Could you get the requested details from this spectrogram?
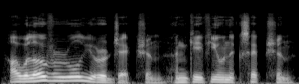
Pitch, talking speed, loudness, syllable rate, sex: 115 Hz, 200 wpm, -15 LUFS, 6.2 syllables/s, male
